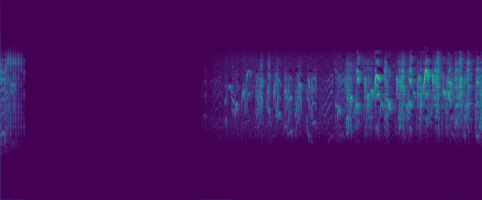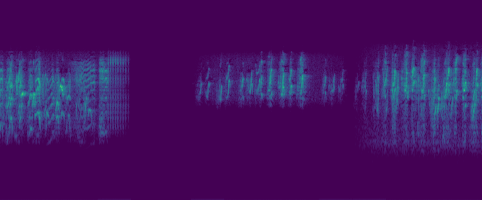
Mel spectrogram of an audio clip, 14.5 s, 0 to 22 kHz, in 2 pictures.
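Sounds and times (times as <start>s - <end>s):
barn swallow rapid scratchy twitter: 0.0s - 0.4s, 3.3s - 9.2s, 10.2s - 14.4s.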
